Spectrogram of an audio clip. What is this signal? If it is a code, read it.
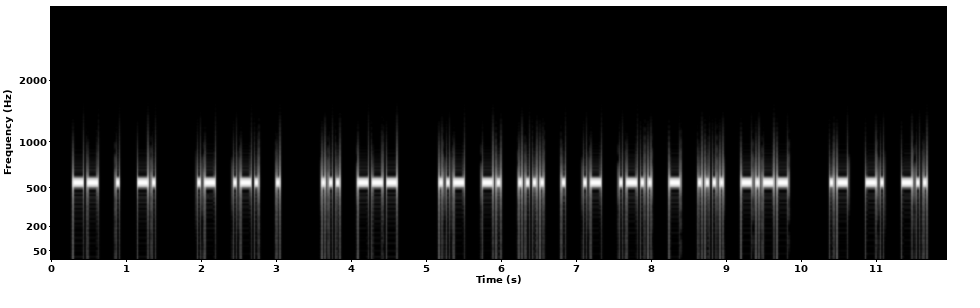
Morse code, heard as a keyed tone, about 25 wpm, spaced as for 20 wpm, 550 Hz. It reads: MEN ARE SO UNHEALTHY AND
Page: news headlines in morse code at 20 wpm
